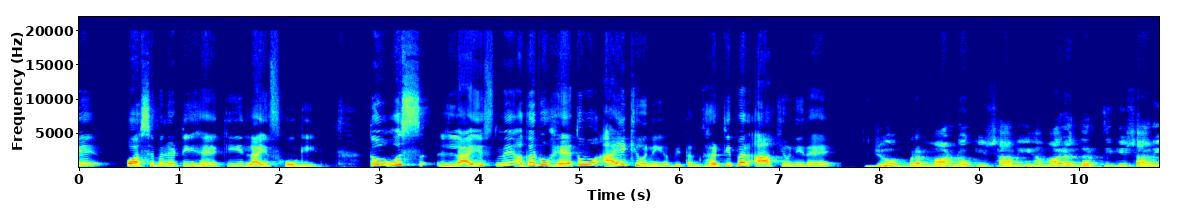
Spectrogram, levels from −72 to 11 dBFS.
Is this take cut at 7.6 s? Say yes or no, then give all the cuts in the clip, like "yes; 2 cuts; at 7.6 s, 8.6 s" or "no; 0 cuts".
yes; 1 cut; at 7.6 s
